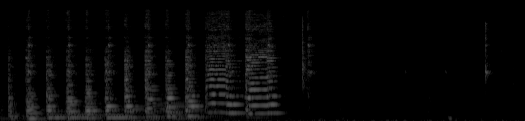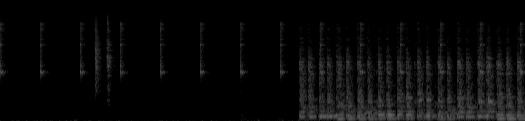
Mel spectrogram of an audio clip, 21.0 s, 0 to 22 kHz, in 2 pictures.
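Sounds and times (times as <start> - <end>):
bowed cello playing: 0.0 - 5.7, 16.5 - 21.0
metronome ticking: 16.1 - 21.0.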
